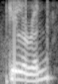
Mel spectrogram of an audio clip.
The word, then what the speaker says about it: Gilleran: Gilleran.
